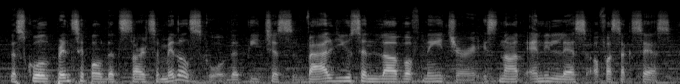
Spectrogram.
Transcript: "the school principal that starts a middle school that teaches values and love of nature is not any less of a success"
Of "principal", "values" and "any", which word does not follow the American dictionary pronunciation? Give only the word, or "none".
values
